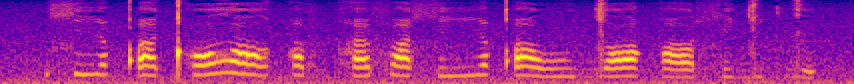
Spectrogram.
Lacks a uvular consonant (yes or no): no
